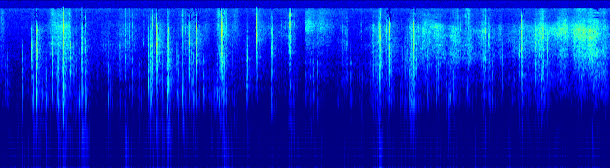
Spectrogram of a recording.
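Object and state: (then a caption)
Glossy paper magazine pages being turned. Hands lift and turn the pages of an open, water-damaged glossy-paper magazine. The paper gives off a quick series of sharp, bright crinkles and crackles, quiet overall, with little low end and almost no ring after each snap. It ends in a softer, steady rustle.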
